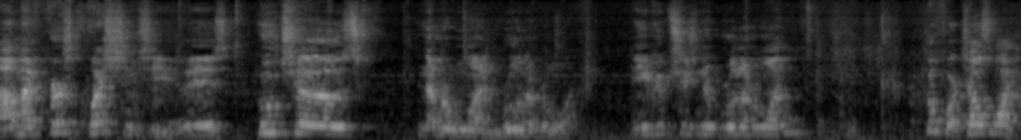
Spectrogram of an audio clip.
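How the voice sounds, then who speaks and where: A loud, high-pitched man at a fairly quick pace, lively intonation, long, frequent pauses and audible room echo. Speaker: teacher. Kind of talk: classroom lesson. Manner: animated.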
